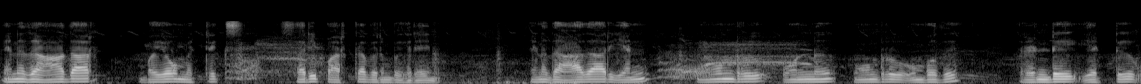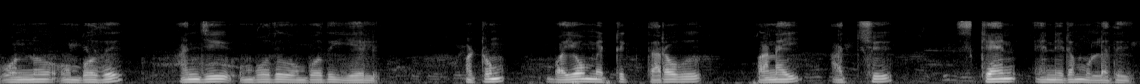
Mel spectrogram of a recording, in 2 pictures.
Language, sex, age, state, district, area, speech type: Tamil, male, 60+, Tamil Nadu, Thanjavur, rural, read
